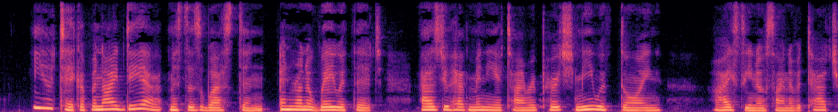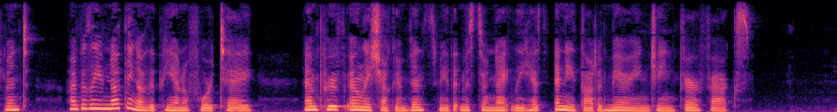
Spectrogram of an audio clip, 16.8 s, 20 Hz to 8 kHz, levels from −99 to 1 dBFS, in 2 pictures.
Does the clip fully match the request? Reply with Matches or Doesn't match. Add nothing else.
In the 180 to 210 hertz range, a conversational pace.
Matches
